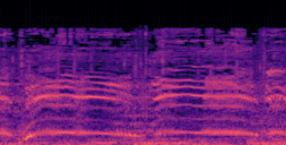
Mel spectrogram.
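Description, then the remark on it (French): A loud alien creature growl identified as Chewbacca: two long, wavering, throaty howls with a rough, moaning tone, separated by a brief break, with no talking over them. “Un oiseau? C'est Chewbacca.”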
